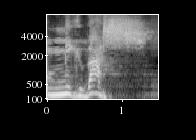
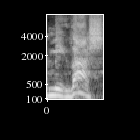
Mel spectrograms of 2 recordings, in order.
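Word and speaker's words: מקדש: Esa palabra viene del hebreo y se pronuncia algo así como Migdash.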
